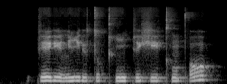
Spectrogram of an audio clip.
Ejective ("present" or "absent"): present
